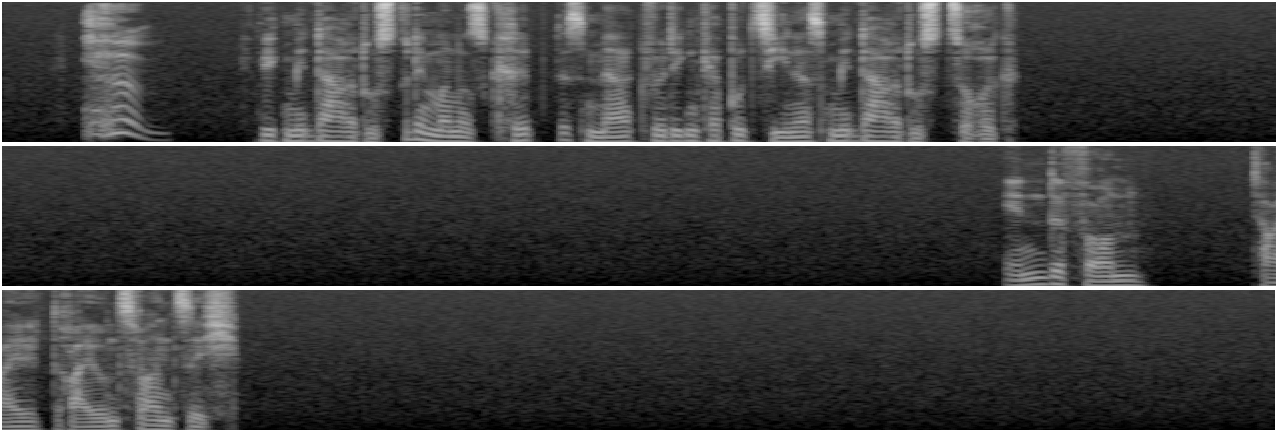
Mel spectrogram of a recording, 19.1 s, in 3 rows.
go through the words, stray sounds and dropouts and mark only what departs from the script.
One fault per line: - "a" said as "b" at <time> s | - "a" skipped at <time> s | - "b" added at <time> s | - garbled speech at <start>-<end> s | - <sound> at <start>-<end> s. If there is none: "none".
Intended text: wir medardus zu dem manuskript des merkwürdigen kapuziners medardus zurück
- throat clearing at 0.4-0.9 s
